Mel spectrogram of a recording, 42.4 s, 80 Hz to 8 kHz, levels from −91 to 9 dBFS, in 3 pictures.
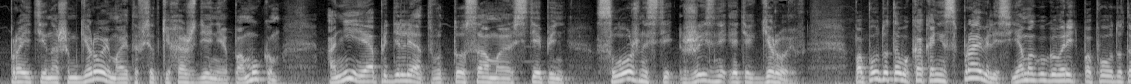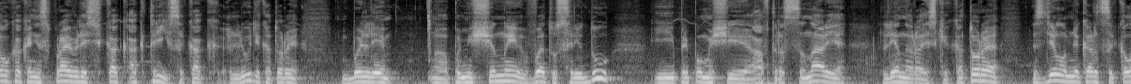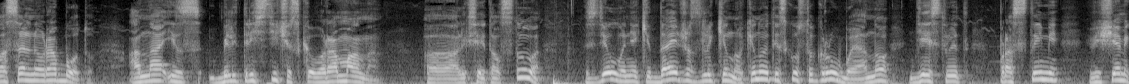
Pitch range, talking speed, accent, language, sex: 115-155 Hz, 110 wpm, native, Russian, male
